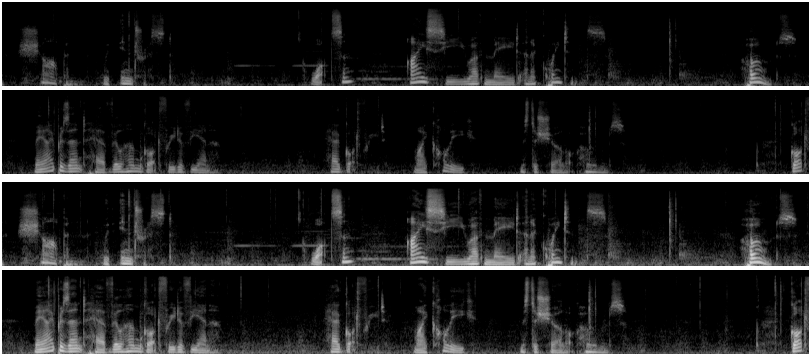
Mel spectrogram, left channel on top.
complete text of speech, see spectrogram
sharpen with interest. "Watson, I see you have made an acquaintance." "Holmes, may I present Herr Wilhelm Gottfried of Vienna. Herr Gottfried, my colleague, Mr. Sherlock Holmes."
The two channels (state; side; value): quieter; left; 11.1 dB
